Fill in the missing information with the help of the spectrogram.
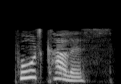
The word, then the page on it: portcullis: pɔ:rt’kʌlıs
